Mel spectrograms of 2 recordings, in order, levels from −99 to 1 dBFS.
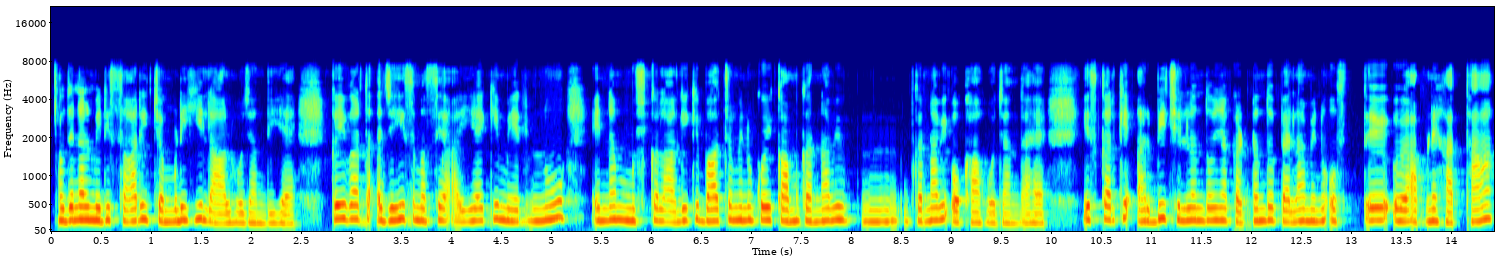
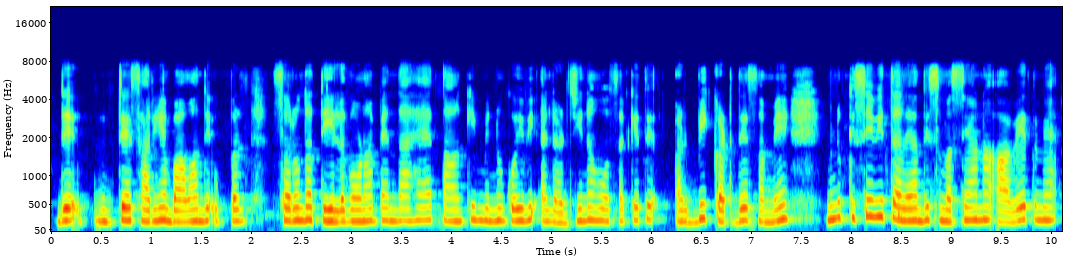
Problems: background sounds at intervals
